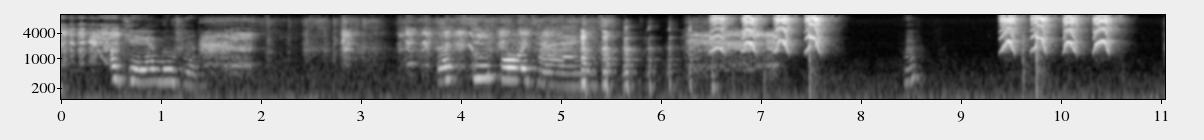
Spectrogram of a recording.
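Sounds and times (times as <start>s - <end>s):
squeaky toy squeaks: 6.3s - 7.8s, 9.4s - 10.8s.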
